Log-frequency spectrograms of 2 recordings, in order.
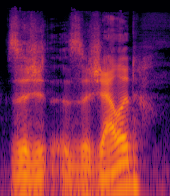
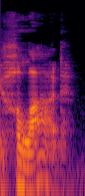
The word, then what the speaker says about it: Xjallad: So how would you pronounce X-J-A-L-L-A-D? Zjallad? – Either Zjallad, or I might say, because both X and J can sometimes be H's phonetically, it might just be Halad.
